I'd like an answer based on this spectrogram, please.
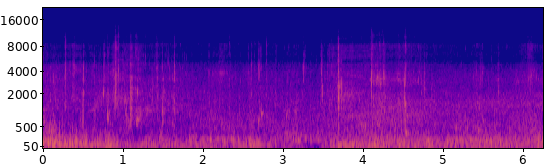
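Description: Steady rush of flowing water with wind buffeting the microphone in a low rumble, and a few short sharp clicks scattered through it.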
